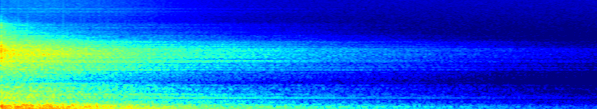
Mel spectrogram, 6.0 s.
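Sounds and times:
impact hits: 0:00.0 - 0:03.3.

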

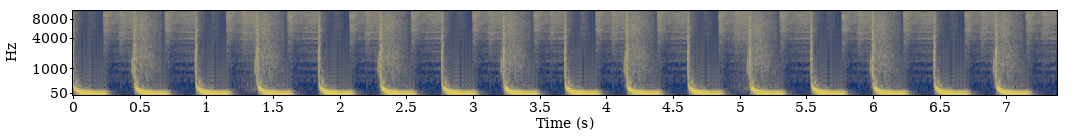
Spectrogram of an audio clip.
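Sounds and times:
drums: 0:00.0 - 0:07.3.

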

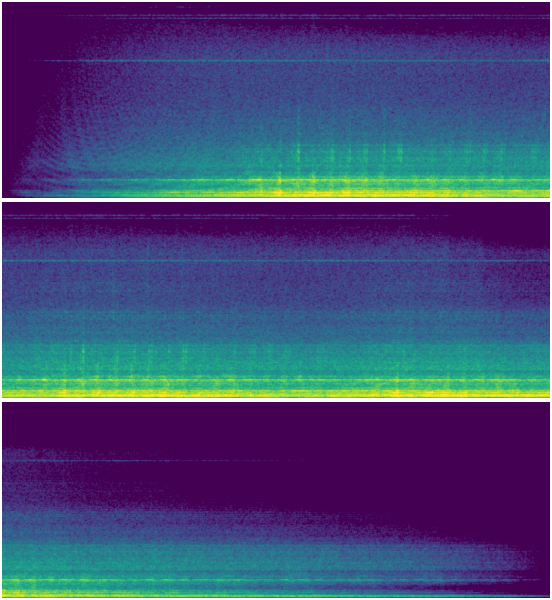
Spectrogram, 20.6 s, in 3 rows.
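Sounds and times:
synth pad: 0:01.1 - 0:16.5.

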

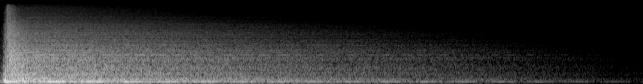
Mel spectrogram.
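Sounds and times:
explosions: 0:00.0 - 0:05.1
impact hits: 0:00.0 - 0:05.1.

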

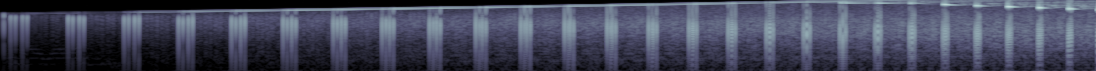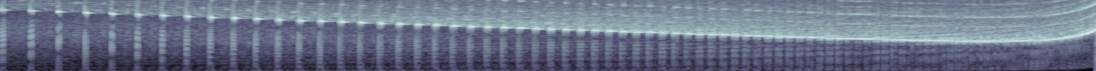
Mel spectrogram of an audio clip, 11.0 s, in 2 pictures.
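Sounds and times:
long sweeps: 0:07.8 - 0:10.9.

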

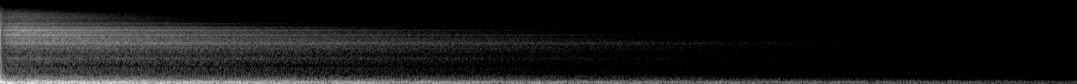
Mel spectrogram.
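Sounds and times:
bass drum FX kicks: 0:00.0 - 0:04.6.

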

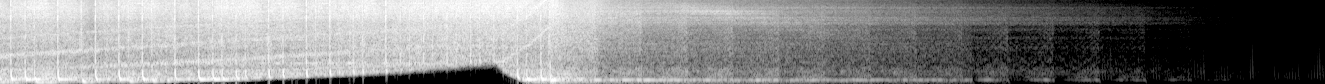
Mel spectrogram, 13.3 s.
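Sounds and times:
electro house fills: 0:00.0 - 0:06.6.

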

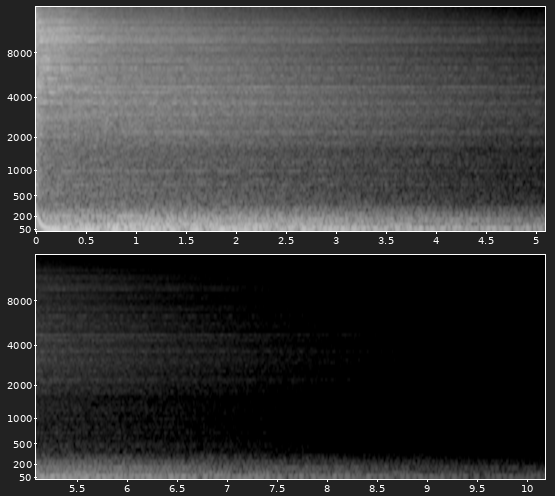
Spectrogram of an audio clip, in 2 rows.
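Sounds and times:
bass drum kick with reverb: 0:00.0 - 0:06.0.

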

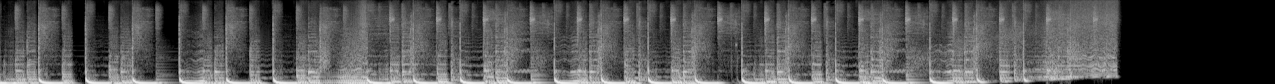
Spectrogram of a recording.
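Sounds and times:
128 BPM dubwise music mix: 0:00.0 - 0:11.2.

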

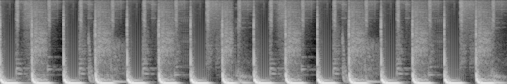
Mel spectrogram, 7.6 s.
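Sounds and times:
Thai drum kit beat: 0:00.0 - 0:07.5.

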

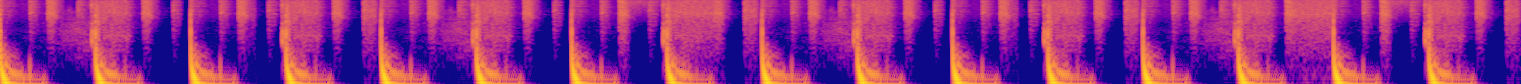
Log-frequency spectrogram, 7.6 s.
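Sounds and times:
126 BPM drum kit: 0:00.0 - 0:07.5.

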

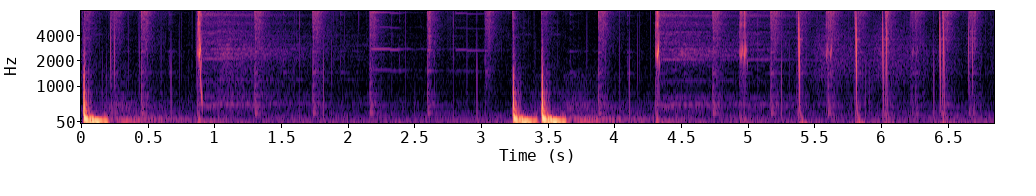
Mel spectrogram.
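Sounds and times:
slow motion beat loop: 0:00.0 - 0:00.9.

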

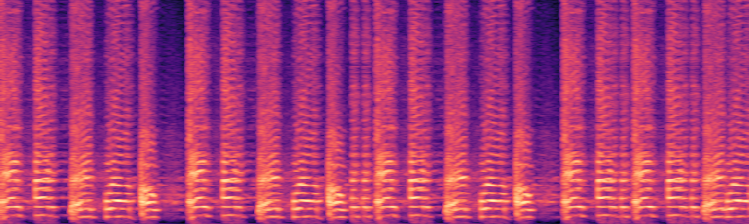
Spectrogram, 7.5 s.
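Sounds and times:
house music loop at 128 BPM: 0:00.0 - 0:07.4.

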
